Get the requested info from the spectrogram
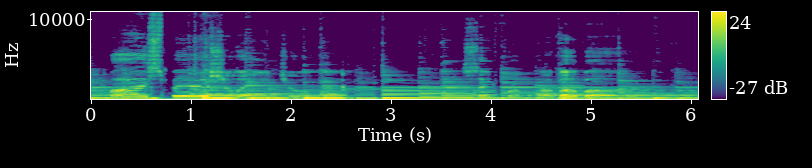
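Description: Nylon-string classical guitar strummed and picked in a steady accompaniment, with a man's voice singing short phrases over it, the first about half a second in.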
